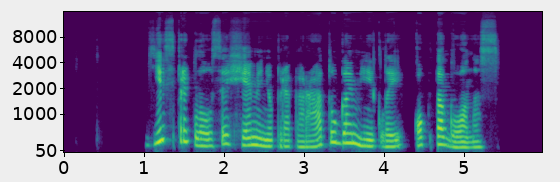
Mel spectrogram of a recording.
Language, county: Lithuanian, Klaipėda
